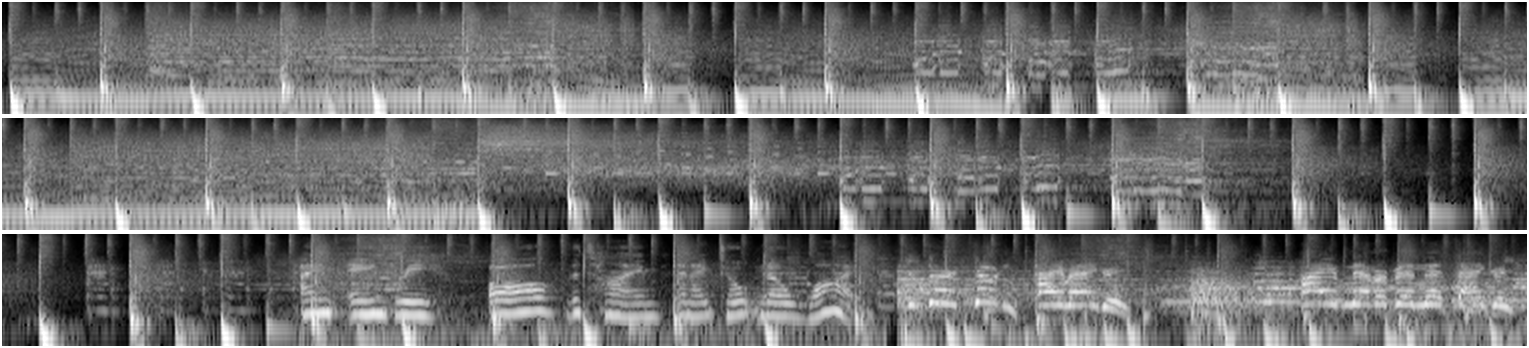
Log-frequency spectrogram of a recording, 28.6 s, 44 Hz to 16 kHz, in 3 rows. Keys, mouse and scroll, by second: 3.8 click, 5.5 click, 5.8-7.2 drag, 8.5-9.8 drag, 10.2-11.5 drag, 11.9 click, 13.0 Tab, 13.4 click, 13.8 middle click, 14.5 shift+click, 15.1 click, 16.6 middle click, 18.1 g, 18.6 z, 23.3 click, 23.7 click, 25.5 click, 26.1 g, 26.2 g, 26.8 click, 27.3 middle click.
